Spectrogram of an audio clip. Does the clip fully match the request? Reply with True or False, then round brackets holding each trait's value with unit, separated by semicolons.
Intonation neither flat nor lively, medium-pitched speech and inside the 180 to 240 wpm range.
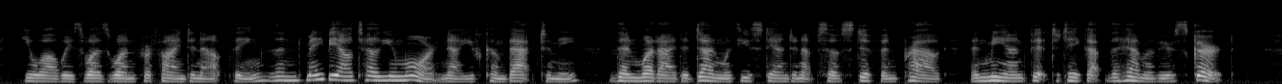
True (3.5 semitones; 150 Hz; 205 wpm)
